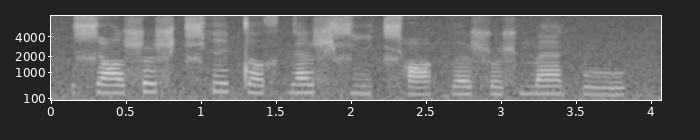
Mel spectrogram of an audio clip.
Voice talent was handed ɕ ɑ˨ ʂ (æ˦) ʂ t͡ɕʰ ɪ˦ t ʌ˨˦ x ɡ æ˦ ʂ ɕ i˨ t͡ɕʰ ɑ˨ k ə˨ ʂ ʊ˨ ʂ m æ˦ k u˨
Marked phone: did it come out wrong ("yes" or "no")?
yes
